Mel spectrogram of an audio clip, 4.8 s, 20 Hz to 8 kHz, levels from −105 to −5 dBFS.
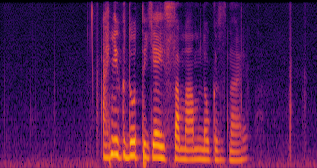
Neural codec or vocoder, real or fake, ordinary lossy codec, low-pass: codec, 16 kHz, 6 kbps, DAC; fake; none; none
